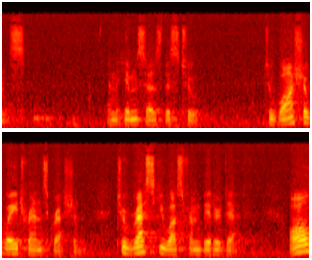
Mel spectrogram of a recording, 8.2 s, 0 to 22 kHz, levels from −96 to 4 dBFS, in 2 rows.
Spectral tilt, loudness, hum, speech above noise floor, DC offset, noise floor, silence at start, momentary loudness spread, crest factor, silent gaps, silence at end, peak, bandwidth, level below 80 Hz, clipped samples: -3.5 dB/octave; -37 LUFS; none; 22 dB; under 0.1%; -59 dBFS; 0 s; 24 LU; 26 dB; none; 0 s; -12 dBFS; 16 kHz; -70 dBFS; under 0.1%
